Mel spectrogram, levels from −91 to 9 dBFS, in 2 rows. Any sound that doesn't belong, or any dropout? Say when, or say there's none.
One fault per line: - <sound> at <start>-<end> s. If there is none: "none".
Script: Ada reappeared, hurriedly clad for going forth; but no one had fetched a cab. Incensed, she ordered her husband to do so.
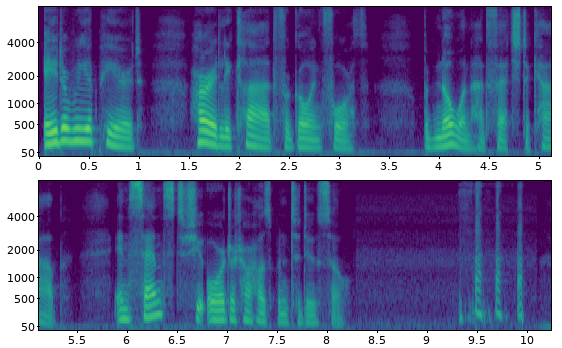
- laugh at 9.3-10.0 s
